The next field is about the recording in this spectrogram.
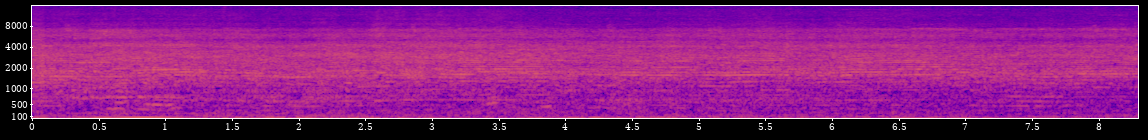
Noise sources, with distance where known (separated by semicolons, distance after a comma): person or small group talking, near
